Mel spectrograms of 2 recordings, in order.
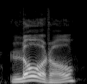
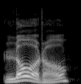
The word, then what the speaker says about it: oro: Closed O, lips more rounded. Open O lips more open, jaw lowered. Example, loro means gold with an open O and loro means they with a closed O.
